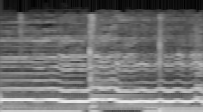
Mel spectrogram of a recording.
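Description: A woman singing a gospel song, holding one long note that starts steady and takes on a wavering vibrato about a second in, over a sustained musical accompaniment.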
